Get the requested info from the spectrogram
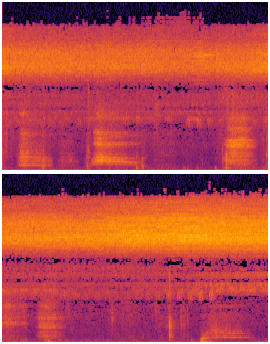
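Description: Steady high-pitched chorus of crickets, with a few irregular scuffs and rustles close by.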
